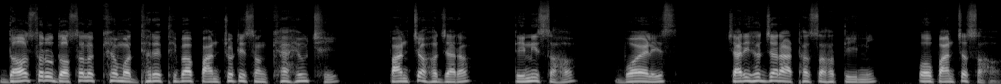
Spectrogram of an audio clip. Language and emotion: Odia, neutral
